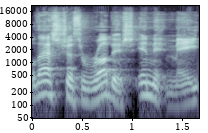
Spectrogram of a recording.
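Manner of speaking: mock British accent. Reading out a UK complaint about how Gloucestershire was pronounced, in a mock British accent. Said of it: "this is what they say in the UK".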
